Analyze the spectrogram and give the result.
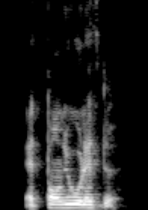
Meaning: to hang on someone's every word
- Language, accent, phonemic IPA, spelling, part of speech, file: French, France, /ɛ.tʁə pɑ̃.dy o lɛ.vʁə də/, être pendu aux lèvres de, verb, LL-Q150 (fra)-être pendu aux lèvres de.wav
